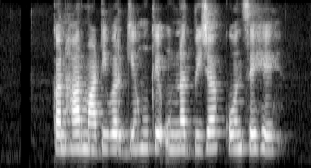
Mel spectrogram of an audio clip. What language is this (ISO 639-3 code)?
hne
